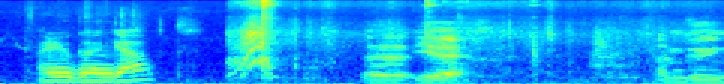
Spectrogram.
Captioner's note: zipper whirring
